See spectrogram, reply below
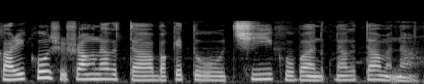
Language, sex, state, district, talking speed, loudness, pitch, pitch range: Garo, female, Meghalaya, South Garo Hills, 115 wpm, -17 LUFS, 215 Hz, 195-235 Hz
